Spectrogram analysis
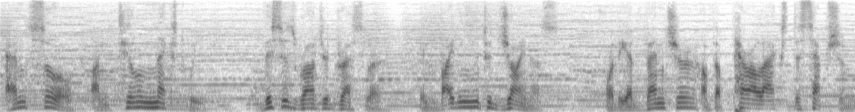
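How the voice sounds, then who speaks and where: A man delivers scripted radio drama narration with measured gravity. His low voice moves expressively over loud music. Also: very animated. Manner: measured, portentous.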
